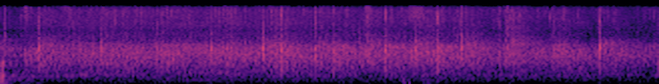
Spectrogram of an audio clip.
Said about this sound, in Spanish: ¿Cuánto da un aplauso al Señor?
